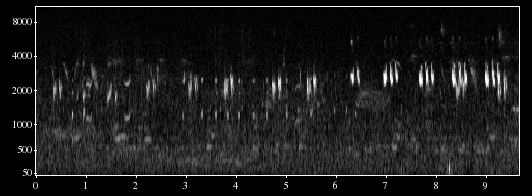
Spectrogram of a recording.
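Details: A common quail (Coturnix coturnix) gives its liquid three-note 'wet-my-lips' phrase over and over, the phrases coming faster and louder toward the end against a quiet background.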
